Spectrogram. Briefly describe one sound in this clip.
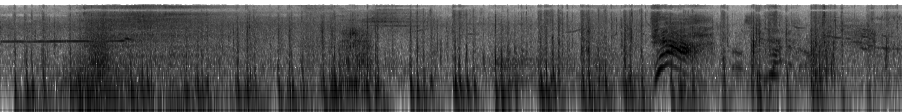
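A horse gallops with quick, rhythmic hoofbeats.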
